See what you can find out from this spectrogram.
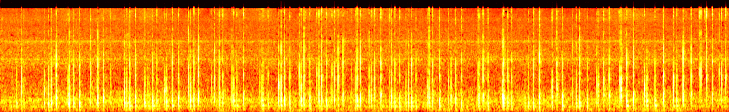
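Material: Cardboard.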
